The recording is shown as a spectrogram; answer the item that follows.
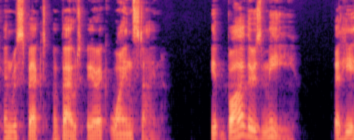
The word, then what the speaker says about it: Weinstein: that i like and respect about eric weinstein it bothers me that he has some of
